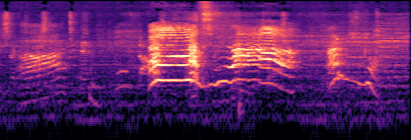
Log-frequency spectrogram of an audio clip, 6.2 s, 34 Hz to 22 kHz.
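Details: 19-month-old child pretending to sneeze: short wailing, rising and falling cry-like sounds in a quiet room; heard as an ordinary infant cry.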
